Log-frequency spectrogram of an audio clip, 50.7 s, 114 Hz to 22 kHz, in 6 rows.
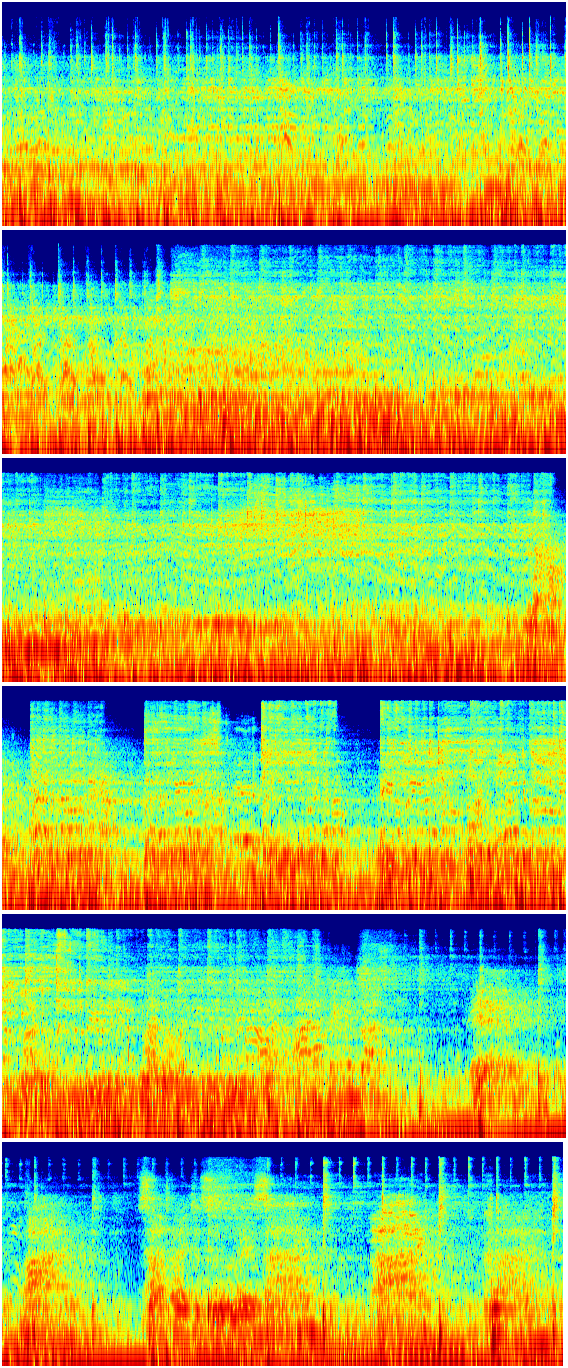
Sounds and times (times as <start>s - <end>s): Music: 0.0s - 50.7s.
